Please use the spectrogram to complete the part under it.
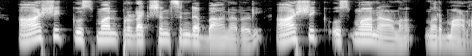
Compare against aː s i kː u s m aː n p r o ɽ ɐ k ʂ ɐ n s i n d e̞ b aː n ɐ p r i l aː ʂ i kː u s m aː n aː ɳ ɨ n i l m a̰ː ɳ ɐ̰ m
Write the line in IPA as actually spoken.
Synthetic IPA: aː ʂ i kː u s m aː n p r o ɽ ɐ k ʂ ɐ n s i n d e̞ b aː n ɐ r i l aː ʂ i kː u s m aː n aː ɳ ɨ n i r m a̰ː ɳ ɐ̰ m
